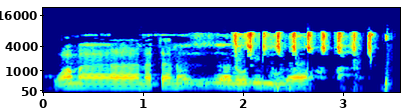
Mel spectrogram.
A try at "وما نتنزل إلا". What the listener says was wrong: لا ما في مد وما مد طبيعي وما نتنزل إلا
